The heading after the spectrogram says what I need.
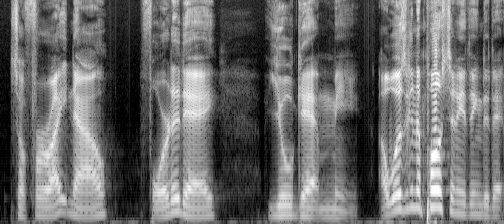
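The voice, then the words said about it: Loud, near-screaming voice. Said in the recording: “I peaked the mic again ... I'm a little much. I'm screaming a little too much, guys. I'm screaming a little.”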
